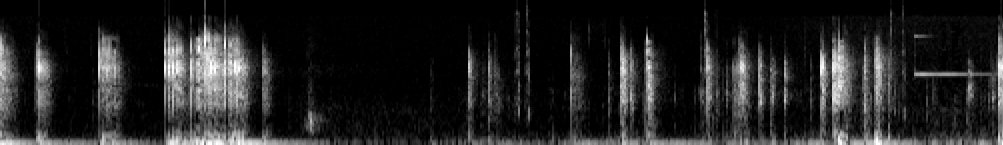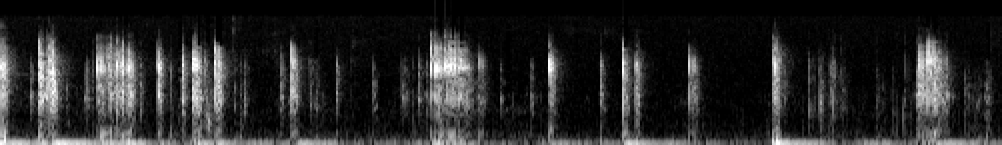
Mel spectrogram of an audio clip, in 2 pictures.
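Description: Long nails tap and scratch small, solid, dark glass marbles resting on fur, making a quick, irregular run of bright, sharp clicks with short scraping rasps between them. Each tap dies away almost at once over a low, steady background hum.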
